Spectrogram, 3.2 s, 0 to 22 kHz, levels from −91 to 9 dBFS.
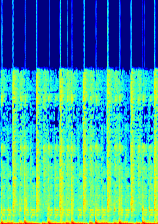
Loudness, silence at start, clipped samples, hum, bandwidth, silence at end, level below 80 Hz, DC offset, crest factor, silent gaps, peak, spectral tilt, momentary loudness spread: -10 LUFS; 0 s; 0.3%; none; 16 kHz; 0 s; -8 dBFS; under 0.1%; 6 dB; none; 0 dBFS; -4.5 dB/octave; 1 LU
